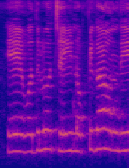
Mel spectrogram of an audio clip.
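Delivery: ordinary delivery, nothing marked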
